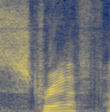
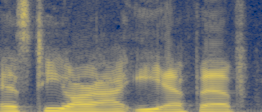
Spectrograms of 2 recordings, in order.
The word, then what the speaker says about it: Strieff: It's Utah versus Streff, I think you pronounce it, Strieff.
